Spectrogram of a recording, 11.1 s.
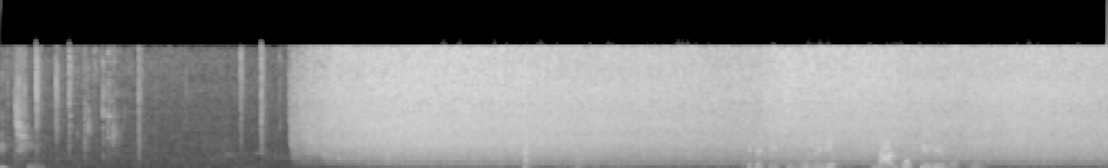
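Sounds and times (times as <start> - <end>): paste sizzling in hot oil: 2.9 - 11.0.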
